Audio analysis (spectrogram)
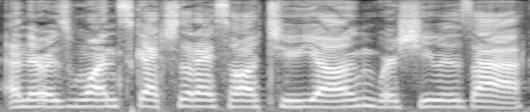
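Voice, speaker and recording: A woman in her thirties chats with coworkers, confident and wry. Her voice sits at a middle pitch, recorded dry and close. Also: completely flat delivery, fairly quick, dry recording. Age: 30s. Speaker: executive producer. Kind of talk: casual chat.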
